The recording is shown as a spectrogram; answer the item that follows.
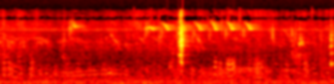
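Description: Free-range desi chickens clucking quietly, with a quick run of short, high, falling chirps around the middle. A single sharp click, the loudest sound, comes about two and a half seconds in.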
